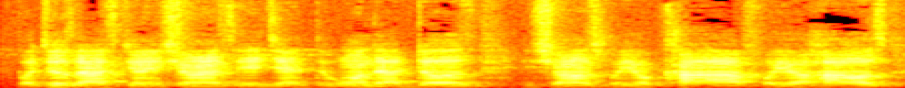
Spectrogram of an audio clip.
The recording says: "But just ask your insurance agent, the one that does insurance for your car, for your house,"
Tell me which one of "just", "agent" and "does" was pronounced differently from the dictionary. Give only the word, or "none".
none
